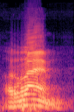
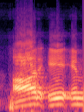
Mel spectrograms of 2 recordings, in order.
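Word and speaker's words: RAM: रैंडम access memory तो ये हम आर ए एम नहीं बोलते हैं बल्कि इसको रैम बोलते हैं एज अ वड प्रोनाउंस किया जाता है थर्ड देखिए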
